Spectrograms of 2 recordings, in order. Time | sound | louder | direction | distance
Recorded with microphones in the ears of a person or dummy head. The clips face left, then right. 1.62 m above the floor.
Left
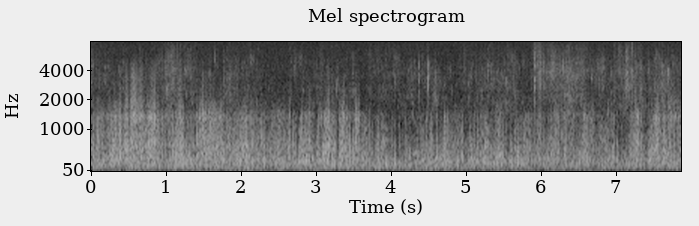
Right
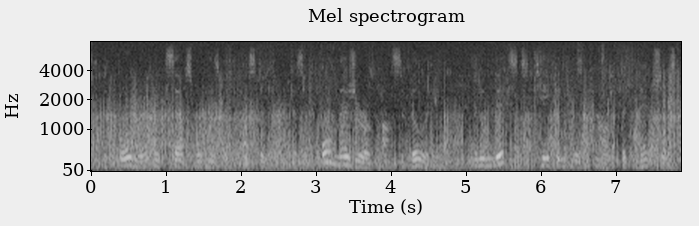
0.2 | a man speaking | right 6 dB | 75° right (ahead or behind) | ?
